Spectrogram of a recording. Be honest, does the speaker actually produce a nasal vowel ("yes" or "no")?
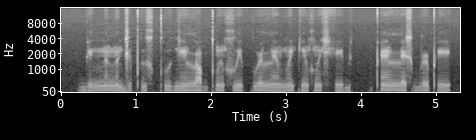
yes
